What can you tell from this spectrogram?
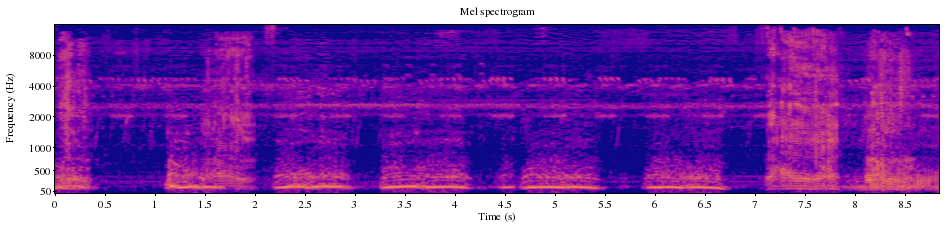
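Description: Lion roaring: a series of six short, low roars about one a second. About seven seconds in, harsher snarling follows as the lions scuffle.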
